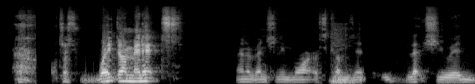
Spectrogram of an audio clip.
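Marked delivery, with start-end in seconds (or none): 0.1-1.7 rough, gruff, called-out voice. Narrating a late arrival at locked doors, a voice calls out: gruff Morris voice. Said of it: "you hear a gruff voice go".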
